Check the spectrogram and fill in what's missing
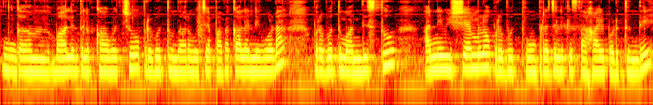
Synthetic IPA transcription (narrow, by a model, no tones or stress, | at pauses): iŋkɐbaːlint̪ɐlɐkikaːʋɐt͡ʃːupɾɐbʱut̪ʋɐmd̪ʋaːɾɐːʋɐt͡ʃːe̞ːpɐd̪ɐkaːlɐnːiːɡuːɽaː | pɾɐbʱut̪ʋɐmɐnd̪ist̪uː | ɐnːiʋiʂɐjɐmlo̞ːpɾɐbʱut̪ʋɐmpɾɐd͡ʒɐlɐkisɐɦaːjɐpɐɽut̪und̪i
